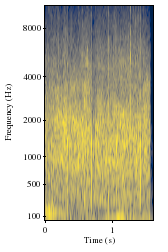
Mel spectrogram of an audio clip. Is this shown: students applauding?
yes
